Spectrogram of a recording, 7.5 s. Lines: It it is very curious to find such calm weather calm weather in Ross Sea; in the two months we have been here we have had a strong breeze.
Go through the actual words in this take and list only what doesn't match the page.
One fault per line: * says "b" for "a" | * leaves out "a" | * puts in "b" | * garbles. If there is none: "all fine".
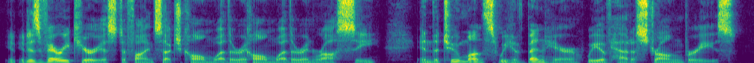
all fine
